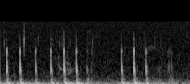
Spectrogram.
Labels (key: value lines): label: biophony, knock
recorder: SoundTrap 300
